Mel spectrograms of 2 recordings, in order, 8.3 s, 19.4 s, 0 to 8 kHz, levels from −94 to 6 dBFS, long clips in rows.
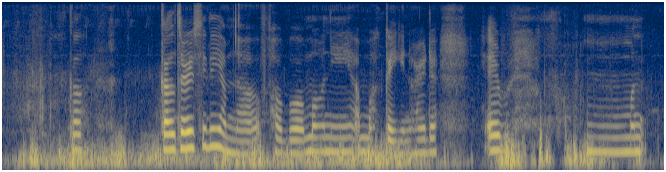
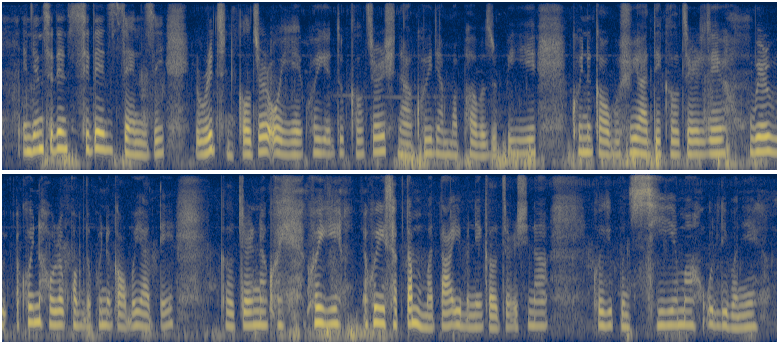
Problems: background sounds at intervals, low volume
